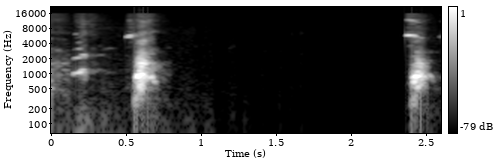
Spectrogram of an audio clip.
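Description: A dog barks at home: a few short, sharp barks, one small yip followed by two clear barks about two seconds apart, near and alone in silence.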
